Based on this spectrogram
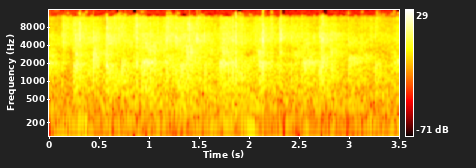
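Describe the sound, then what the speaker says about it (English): An audience claps during formal acknowledgements at a broadcast ceremony, a broad, continuous roll of applause from many people, loud and even across the whole stretch with no speech breaking through. "Clap now."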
